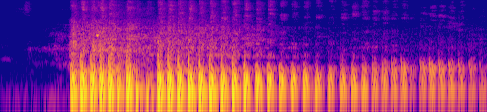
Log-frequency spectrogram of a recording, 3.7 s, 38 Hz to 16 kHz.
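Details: Yamaha Aerox (old model) scooter after repairing a faulty body wiring harness that caused total no-start, battery 12.5 V: catches at once and settles into an even low putter of about four beats a second; starts and idles normally, charging normal.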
